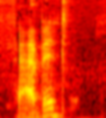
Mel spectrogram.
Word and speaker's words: Thabit: Thabit? Thabit. Oh, like an abbey? Like Abbott and Costello?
